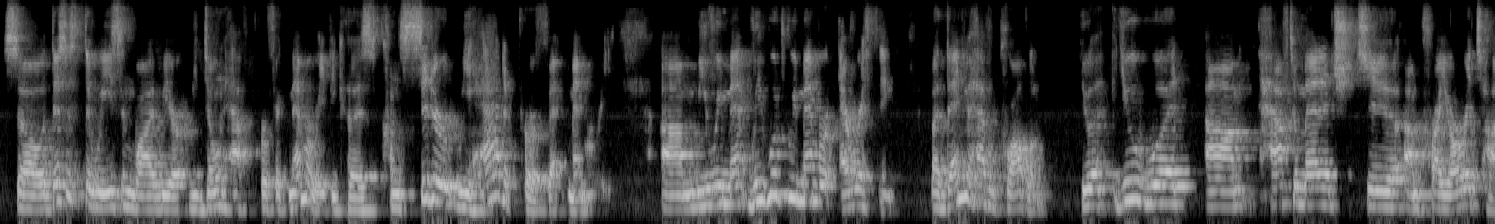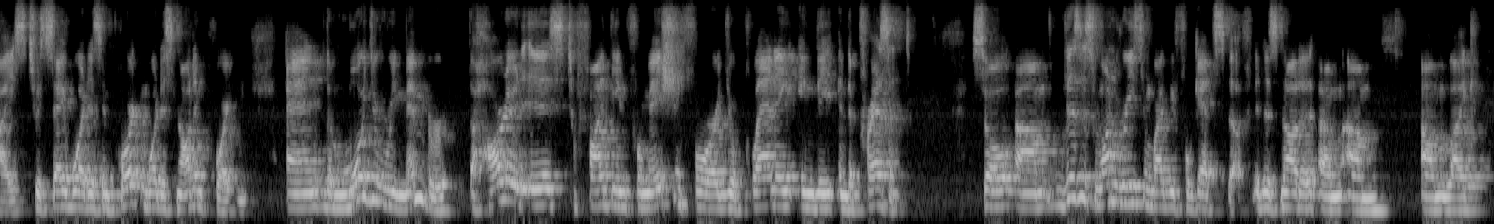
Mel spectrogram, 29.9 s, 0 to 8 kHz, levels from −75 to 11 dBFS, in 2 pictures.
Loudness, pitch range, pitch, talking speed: -18 LUFS, 145-190 Hz, 160 Hz, 185 wpm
